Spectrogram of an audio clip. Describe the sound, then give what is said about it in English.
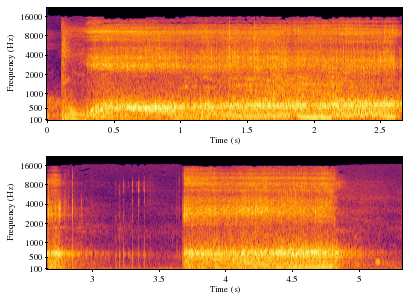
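A man's voice imitates a sleeping man's snoring breath: two long, rough, buzzing snores with a short quiet gap between them, loud and steady. “And people knew he was asleep because his breathing changed. So normally he breathed like this. And then when he would fall asleep, it turned into this.”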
